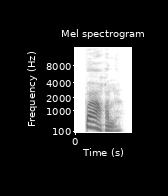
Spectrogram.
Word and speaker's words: parlent: I will say ils parlent. I won't say ils parlent. I will say ils parlent. Parle is written ENT at the end, but I say parle, not parlons.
